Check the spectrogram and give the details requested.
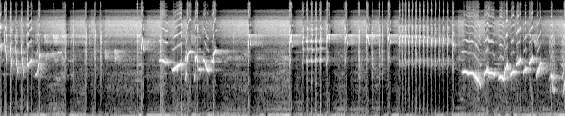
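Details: Varied white-rumped shama song for training other songbirds: swooping whistles alternate with fast, regular runs of sharp high ticks and sweeping, tumbling note sequences.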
